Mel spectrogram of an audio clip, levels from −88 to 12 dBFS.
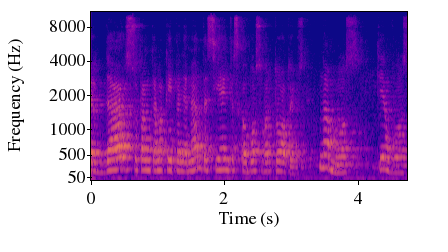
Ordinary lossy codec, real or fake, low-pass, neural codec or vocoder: Opus, 24 kbps; real; 9.9 kHz; none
